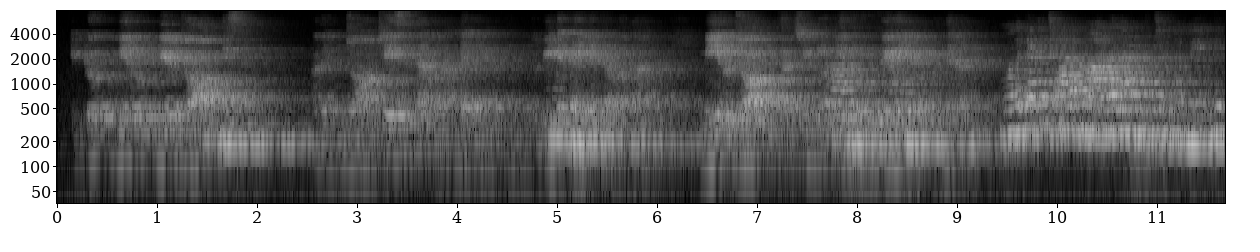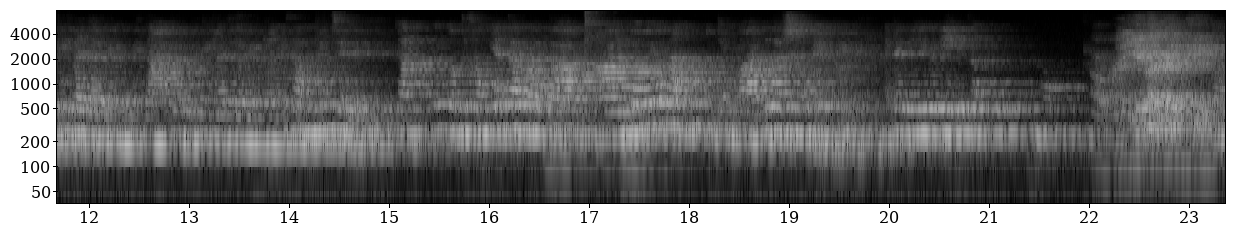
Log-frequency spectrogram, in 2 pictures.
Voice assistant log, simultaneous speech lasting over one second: none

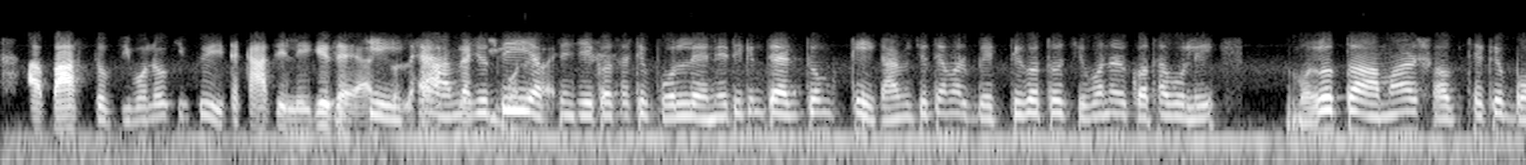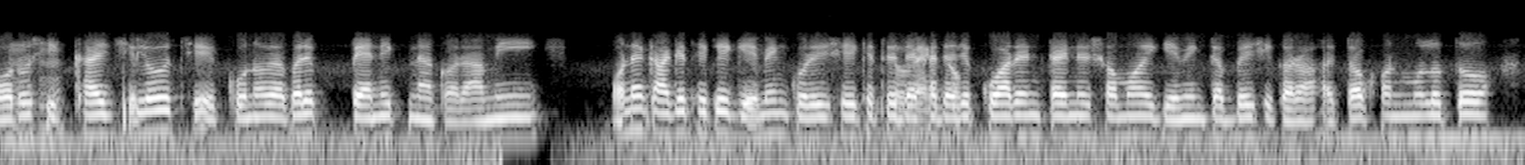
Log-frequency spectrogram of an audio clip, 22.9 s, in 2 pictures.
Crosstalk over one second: present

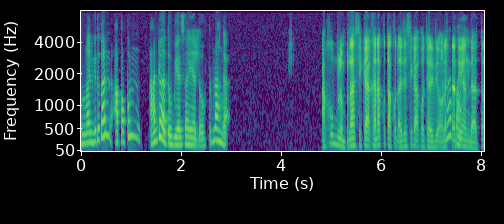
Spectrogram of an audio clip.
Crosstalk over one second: none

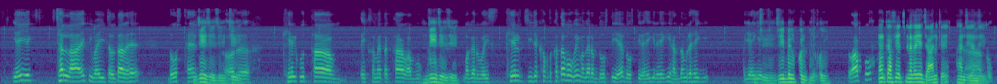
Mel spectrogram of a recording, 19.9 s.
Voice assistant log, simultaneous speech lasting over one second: none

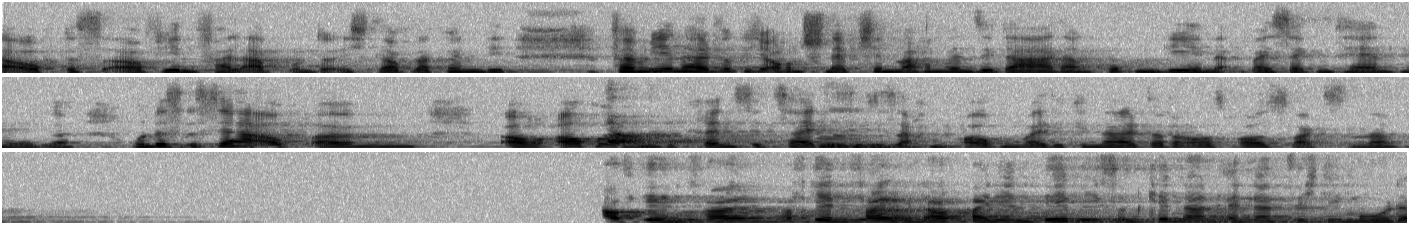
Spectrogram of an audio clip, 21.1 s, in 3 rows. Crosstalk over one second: none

